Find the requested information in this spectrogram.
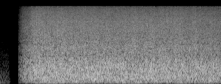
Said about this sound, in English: It is known for its picturesque waterfall, Mill Creek Regional Park, just east of the Kelowna Airport.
